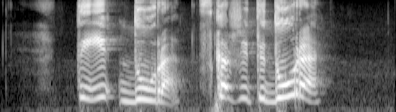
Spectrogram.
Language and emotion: Russian, angry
